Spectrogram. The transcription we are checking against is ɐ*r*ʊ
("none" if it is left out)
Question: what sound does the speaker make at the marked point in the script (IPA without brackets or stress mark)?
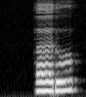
ɾ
